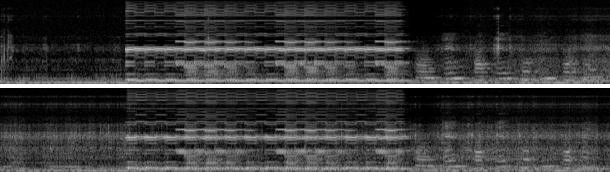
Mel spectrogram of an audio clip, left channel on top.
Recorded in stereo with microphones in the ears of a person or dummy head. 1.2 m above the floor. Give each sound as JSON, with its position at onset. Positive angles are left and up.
{"t": 1.2, "sound": "an alarm", "side_deg": 40, "distance_m": 8.5}
{"t": 4.1, "sound": "a squeak", "side_deg": -20, "distance_m": 2.0}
